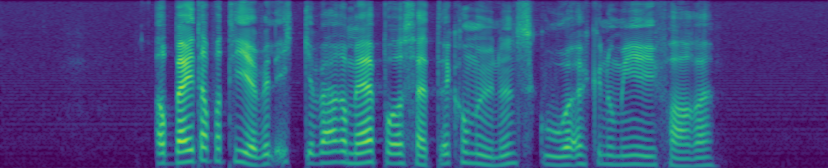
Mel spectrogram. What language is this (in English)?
Norwegian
